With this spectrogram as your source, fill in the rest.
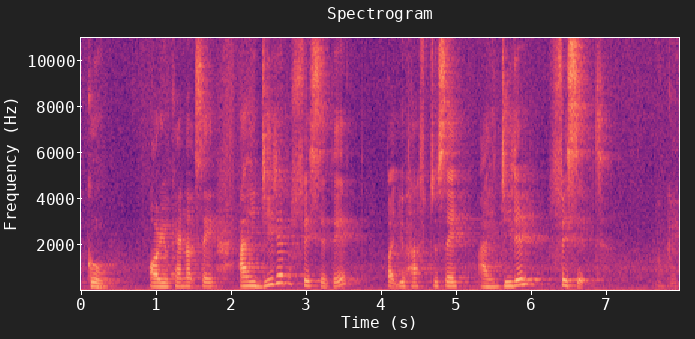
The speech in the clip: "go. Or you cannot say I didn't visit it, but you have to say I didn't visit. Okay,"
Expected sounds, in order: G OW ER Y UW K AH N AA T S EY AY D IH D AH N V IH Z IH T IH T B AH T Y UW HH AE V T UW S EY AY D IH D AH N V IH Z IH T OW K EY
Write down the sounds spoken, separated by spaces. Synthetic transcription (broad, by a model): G OW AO Y UW K AH N AA T S EY AY D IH D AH N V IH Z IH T IH T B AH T Y UW HH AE F T UW S EY AY D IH D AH N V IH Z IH T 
